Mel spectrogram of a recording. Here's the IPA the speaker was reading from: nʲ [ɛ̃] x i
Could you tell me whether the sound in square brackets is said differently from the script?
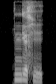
yes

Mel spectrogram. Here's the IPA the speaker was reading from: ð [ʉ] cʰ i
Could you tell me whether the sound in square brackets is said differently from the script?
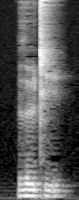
no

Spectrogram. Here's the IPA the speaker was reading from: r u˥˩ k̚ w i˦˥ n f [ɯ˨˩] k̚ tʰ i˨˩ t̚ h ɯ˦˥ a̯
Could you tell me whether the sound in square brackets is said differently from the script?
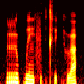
no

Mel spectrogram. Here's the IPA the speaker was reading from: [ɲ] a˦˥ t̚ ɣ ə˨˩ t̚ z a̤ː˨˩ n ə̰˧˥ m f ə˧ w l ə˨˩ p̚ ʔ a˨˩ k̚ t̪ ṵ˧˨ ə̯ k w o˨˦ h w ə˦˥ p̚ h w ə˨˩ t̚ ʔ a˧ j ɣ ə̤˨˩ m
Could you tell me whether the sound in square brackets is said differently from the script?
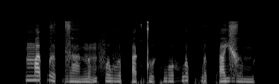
yes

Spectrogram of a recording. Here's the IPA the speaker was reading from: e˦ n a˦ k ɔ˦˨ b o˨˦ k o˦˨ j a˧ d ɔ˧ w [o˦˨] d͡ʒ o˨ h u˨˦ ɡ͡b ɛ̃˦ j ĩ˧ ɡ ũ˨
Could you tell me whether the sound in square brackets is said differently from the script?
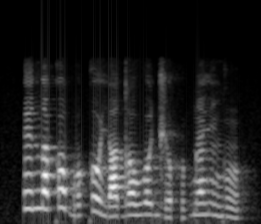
yes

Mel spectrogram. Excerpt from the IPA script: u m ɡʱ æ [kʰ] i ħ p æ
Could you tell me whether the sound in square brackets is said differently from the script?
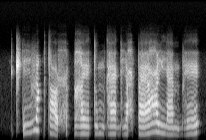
yes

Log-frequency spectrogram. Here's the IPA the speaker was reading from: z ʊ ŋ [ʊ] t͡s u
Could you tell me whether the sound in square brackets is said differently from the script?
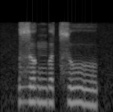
no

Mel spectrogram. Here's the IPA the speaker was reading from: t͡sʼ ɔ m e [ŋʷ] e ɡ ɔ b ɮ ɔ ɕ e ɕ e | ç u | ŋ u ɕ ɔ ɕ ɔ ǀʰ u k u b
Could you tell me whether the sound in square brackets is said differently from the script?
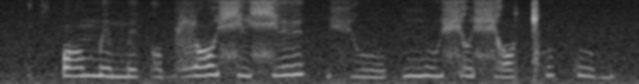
yes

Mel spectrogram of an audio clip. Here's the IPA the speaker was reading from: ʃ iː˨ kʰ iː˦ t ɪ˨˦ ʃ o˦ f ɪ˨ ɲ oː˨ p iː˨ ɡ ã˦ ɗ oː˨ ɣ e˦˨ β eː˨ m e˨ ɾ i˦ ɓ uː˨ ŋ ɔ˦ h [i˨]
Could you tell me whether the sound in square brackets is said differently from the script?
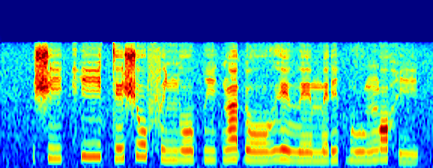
no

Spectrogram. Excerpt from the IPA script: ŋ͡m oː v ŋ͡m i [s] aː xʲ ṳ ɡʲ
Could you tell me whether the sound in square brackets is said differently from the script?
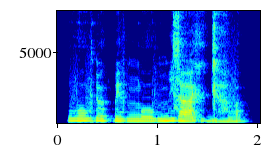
yes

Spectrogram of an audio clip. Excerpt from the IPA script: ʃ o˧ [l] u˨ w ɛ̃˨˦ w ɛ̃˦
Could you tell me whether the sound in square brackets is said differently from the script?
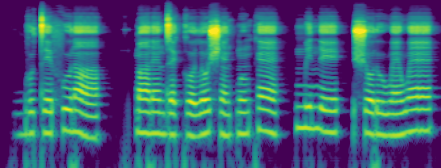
yes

